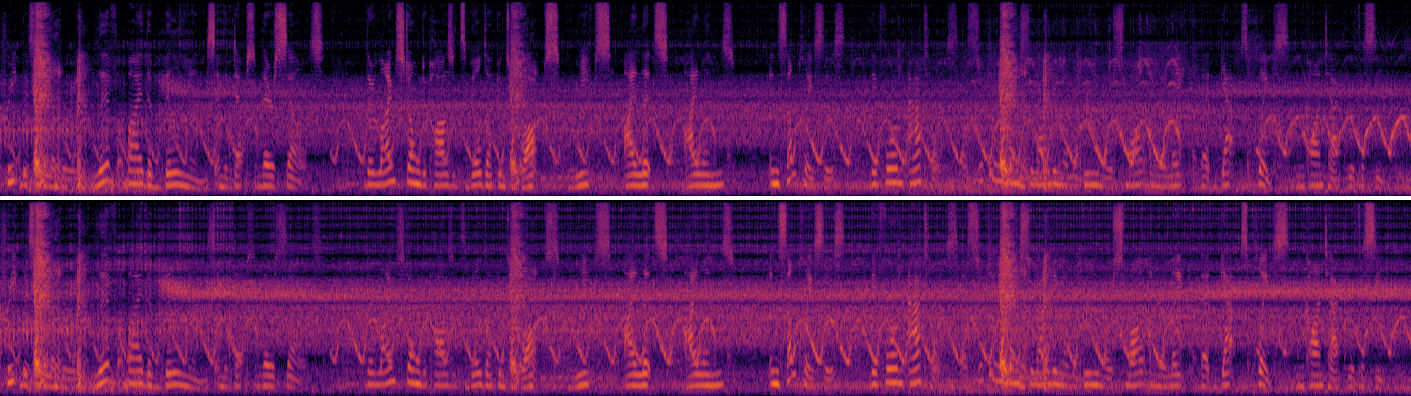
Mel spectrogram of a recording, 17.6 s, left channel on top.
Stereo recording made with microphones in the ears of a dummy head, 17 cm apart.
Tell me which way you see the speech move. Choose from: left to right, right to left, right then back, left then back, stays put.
left then back.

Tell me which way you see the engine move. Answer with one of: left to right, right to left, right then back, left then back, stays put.
stays put.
